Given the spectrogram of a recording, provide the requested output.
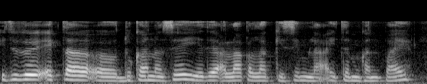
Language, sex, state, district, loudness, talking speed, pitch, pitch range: Nagamese, female, Nagaland, Dimapur, -16 LUFS, 210 wpm, 185 Hz, 175-205 Hz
